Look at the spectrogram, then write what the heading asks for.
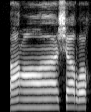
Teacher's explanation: نون ساکن ہے، اس کے بعد شین حروف اخفا میں سے ہے تو یہاں پہ اخفا ہوگا اس لیے غنہ کیا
